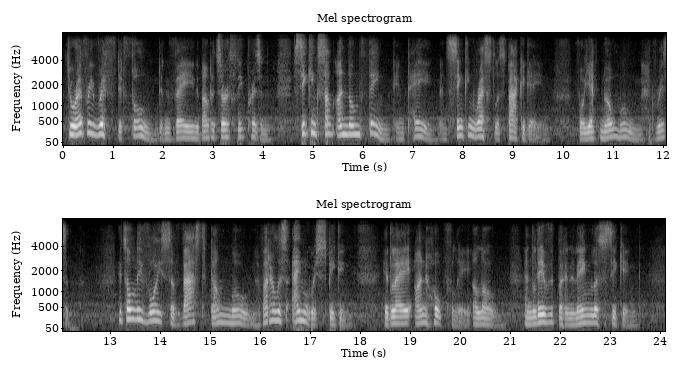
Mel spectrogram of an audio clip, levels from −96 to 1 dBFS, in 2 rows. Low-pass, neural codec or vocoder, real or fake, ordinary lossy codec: 7.2 kHz; codec, 24 kHz, 0.9 kbps, WavTokenizer, medium speech release version 1; fake; Opus, 16 kbps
